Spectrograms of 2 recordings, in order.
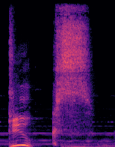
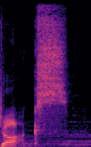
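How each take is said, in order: First: The vowel is long, as in 'duke'. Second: The vowel is short, as in 'duck'. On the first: The speaker calls it right. "It's Dukes. It's an actual name. It's French" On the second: The speaker calls it wrong. "everyone pronounce it Ducks because he's a duck"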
